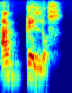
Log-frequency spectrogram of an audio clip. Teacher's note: cuando yo tengo una gama antes de una gutural, su sonido es como una ni.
